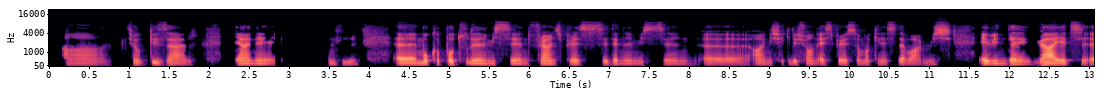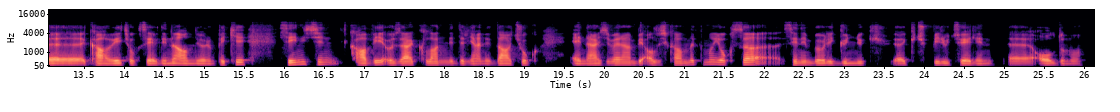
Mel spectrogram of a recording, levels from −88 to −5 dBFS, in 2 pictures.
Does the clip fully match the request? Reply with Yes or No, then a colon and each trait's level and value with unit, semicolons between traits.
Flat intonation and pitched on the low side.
No: average, 3.4 semitones; low, 100 Hz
